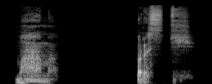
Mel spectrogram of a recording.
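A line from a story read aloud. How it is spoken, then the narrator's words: Soundless whisper, swollen tongue. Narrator (Russian): беззвучно шептал я, еле двигая кровавленным и опухшим языком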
